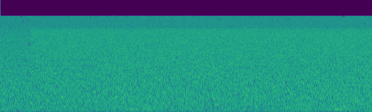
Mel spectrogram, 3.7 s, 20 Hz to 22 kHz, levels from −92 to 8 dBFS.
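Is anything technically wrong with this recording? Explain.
Yes. Speech suppressed in double talk at 0.0–0.13 s, 0.96–1.76 s and from 2.03 s onward: the speech dips by up to about 20 dB, likely an echo canceller turning both sides down. This is a partial duck, not a dropout's clean silence.

The other side's voice leaking through at 0.0–0.97 s, 1.21–2.04 s and from 2.36 s onward: a second voice sits roughly 20 dB under the speech, likely loudspeaker echo left behind by the canceller. Unlike reverb, it is separate speech rather than a tail.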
